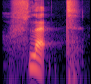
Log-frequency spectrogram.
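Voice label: "flat", English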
